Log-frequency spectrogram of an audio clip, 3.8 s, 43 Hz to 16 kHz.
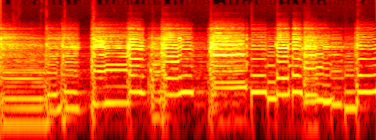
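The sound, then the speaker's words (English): Overdriven electric guitar through a Gen Ray overdrive pedal with the gain raised from under 9 o'clock to 12 o'clock, playing a quick bluesy lick of bent single notes and double stops, thick and harmonically rich, loud and steady with no voices. “The only thing I would usually do with the Gen Ray is maybe increase the gain”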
